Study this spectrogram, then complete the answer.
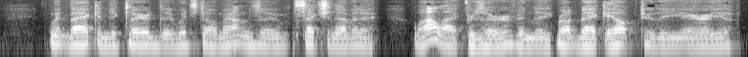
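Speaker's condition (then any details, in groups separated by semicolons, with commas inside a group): No condition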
